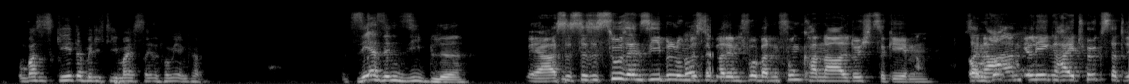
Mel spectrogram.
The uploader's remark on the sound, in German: Zoom knabbert noch immer an der Audioqualität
